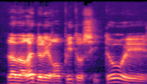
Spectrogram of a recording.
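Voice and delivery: plain reading voice

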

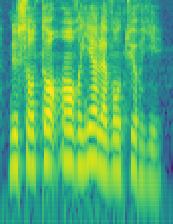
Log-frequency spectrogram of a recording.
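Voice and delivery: usual speaking voice

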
